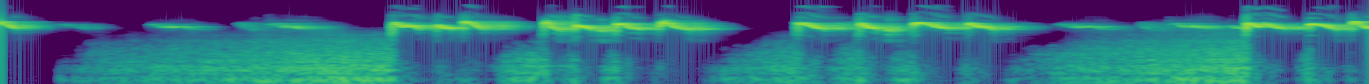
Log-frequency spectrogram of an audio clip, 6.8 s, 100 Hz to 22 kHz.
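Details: Kept oriental white-eye (Mata Puteh) singing on 8 September 2022, form slightly dipped: soft thin notes build into loud, rapid high twittering bursts, repeated with short breaks.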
